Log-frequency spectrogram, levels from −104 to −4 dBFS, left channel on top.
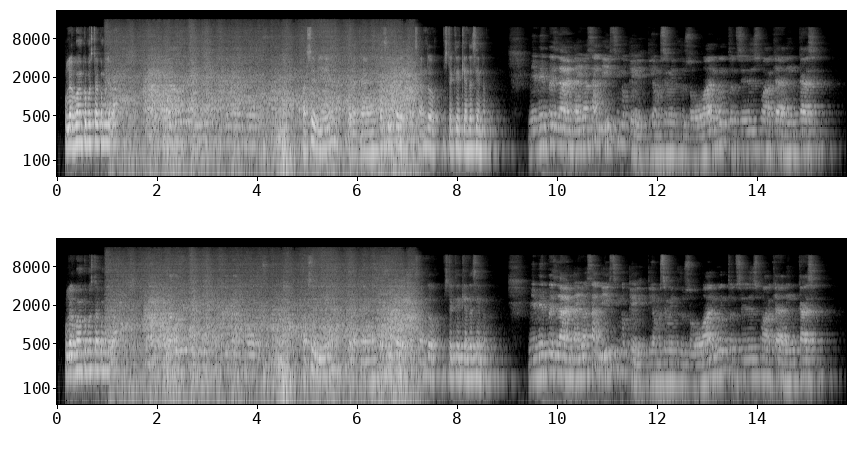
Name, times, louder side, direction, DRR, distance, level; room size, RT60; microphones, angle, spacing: voice 1, 0.2-1.3 4.9-8.6, left 3 dB, 80° left, 8 dB, 0.6 m, -30 dB
sound 1, 0.9-7.2, left 1 dB, 65° left, 1.7 m, -34 dB
voice 2, 1.8-4.2 9.0-15.2, equal, 30° right, -11 dB, 2.7 m, -38 dB
9.3 x 3.3 x 3.9 m, 0.76 s
head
